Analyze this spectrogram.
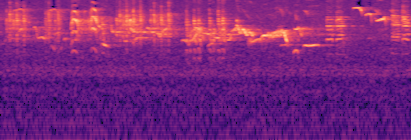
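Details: Icterine warbler, a songbird that imitates the voices and songs of other bird species; a fast, varied, continuous warble of high chirps, squeaky whistles and chattering notes with no pauses.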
